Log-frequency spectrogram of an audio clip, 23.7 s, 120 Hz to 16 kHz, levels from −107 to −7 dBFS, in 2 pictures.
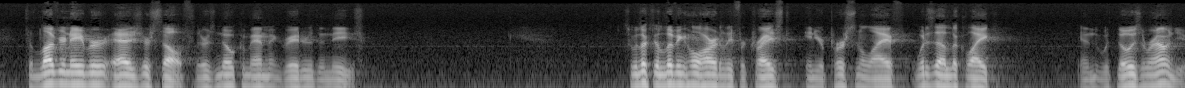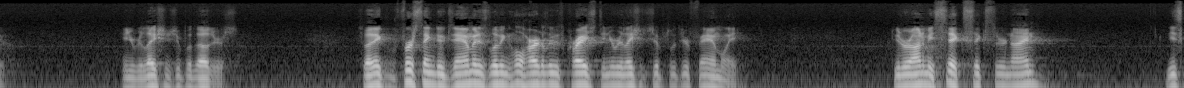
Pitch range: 95-135 Hz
